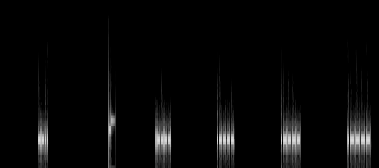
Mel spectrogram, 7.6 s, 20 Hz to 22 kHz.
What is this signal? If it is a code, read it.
Morse code, heard as a keyed tone, about 60 wpm, spaced as for 9 wpm, 700 Hz. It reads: Z 1111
